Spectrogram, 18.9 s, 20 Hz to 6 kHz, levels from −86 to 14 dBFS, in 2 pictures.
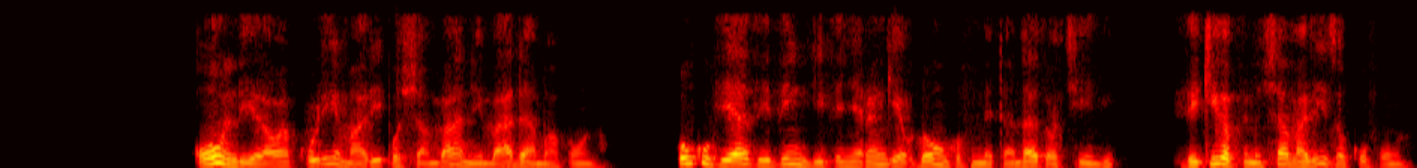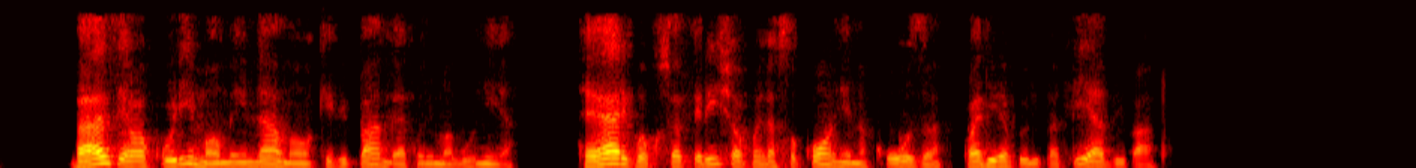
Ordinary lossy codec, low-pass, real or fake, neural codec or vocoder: AAC, 24 kbps; 5.4 kHz; fake; codec, 16 kHz, 0.8 kbps, ZipCodec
